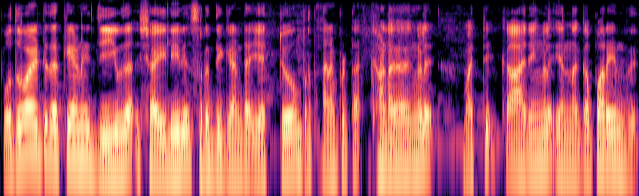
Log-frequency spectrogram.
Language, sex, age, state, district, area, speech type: Malayalam, male, 18-30, Kerala, Malappuram, rural, spontaneous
